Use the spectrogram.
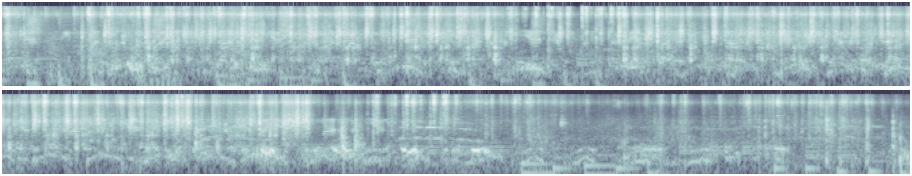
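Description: Racing breeder pigeons in a loft cooing, with soft, repeated throaty coos and wing rustling close by over a continuous busy background.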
